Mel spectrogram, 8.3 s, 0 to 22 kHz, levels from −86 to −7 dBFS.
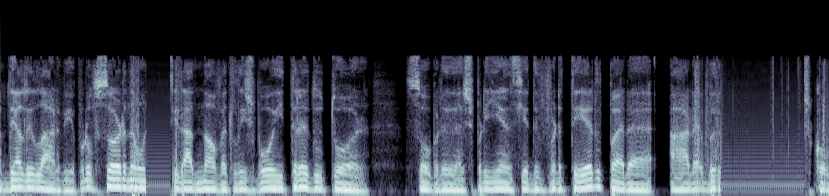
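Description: Intermittent contact at 1.32 to 1.84 s and from 6.95 s to the end, after "experiência de verter para": a loose connection briefly opens, dropping the speech for about 0.25 s and then 0.85 s, with crackle at each edge and faint hiss underneath, over mSBC's band-limited sound topping out near 7.7 kHz.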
